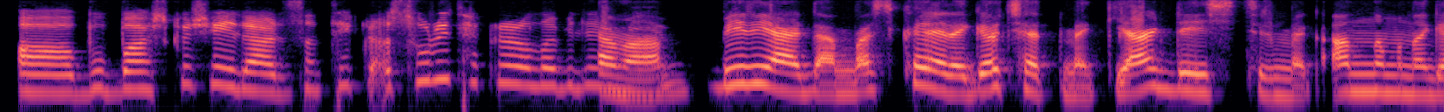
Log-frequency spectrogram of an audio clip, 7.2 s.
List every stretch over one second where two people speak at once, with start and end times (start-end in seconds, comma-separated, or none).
none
